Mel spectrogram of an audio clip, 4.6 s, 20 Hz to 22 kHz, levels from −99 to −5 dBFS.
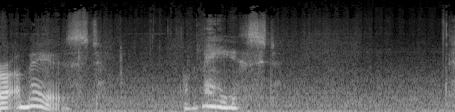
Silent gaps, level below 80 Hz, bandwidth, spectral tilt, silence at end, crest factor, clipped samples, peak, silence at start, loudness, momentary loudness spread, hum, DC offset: none; -46 dBFS; 14 kHz; -6.5 dB/octave; 0 s; 20 dB; under 0.1%; -8 dBFS; 0 s; -26 LUFS; 23 LU; none; under 0.1%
